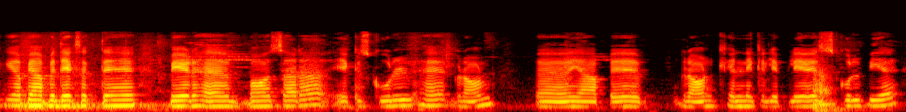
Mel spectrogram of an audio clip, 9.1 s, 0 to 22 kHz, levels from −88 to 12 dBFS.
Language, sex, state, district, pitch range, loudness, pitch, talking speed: Hindi, male, Bihar, Saharsa, 145-165 Hz, -20 LUFS, 155 Hz, 170 wpm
